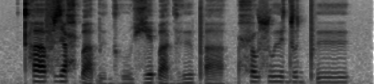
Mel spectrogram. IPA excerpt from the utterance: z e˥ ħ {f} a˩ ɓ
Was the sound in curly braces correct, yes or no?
no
